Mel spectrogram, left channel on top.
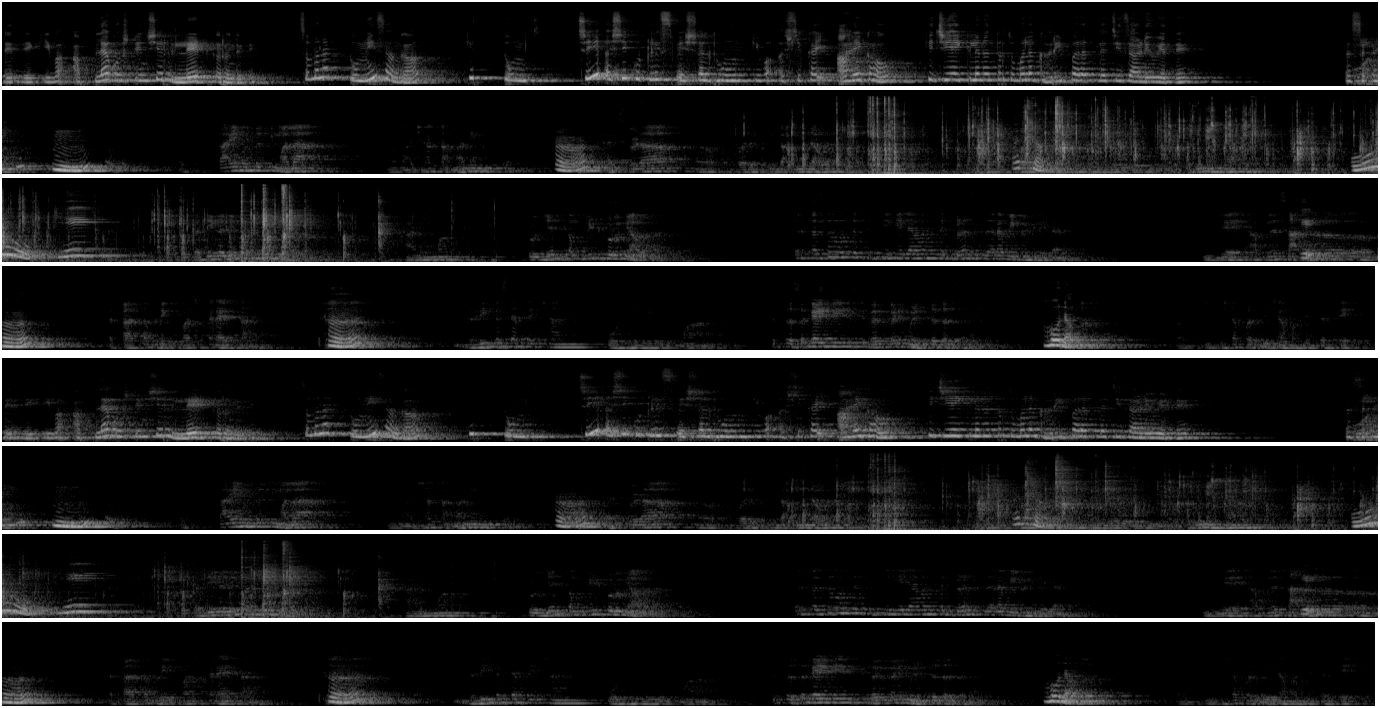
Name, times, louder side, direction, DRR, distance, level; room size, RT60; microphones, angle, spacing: voice 1, 0.0-2.4 3.0-4.2 4.6-4.8 5.0-5.3 5.8-8.9 9.2-11.9 13.7-14.0 14.3-14.6 19.3-19.6 23.9-24.2 27.2-28.5 40.5-40.6 41.3-41.6 44.5-44.9 51.7-52.0, left 2 dB, 90° left, 7 dB, 0.9 m, -33 dB
voice 2, 13.5-13.9 14.8-14.9 15.5-15.6 15.9-16.9 17.6-18.9 19.7-22.4 23.5-26.7 29.4-30.7 31.5-32.0 32.8-34.1 35.4-38.2 39.5-41.3 42.5-43.9 44.5-45.0 45.8-48.4 49.1-51.1 51.9-52.2 53.0-54.7, equal, 60° left, -2 dB, 2.2 m, -49 dB
sound 1, 20.8-32.5, left 7 dB, 40° left, 0.4 m, -43 dB
11.5 x 4.7 x 6.7 m, 1.4 s
head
